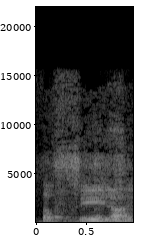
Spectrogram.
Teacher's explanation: سیٹی کی زیادہ آواز نہیں آنی چاہیے. سین کے مقابلے میں موٹا ہے. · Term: سواد کو موٹا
